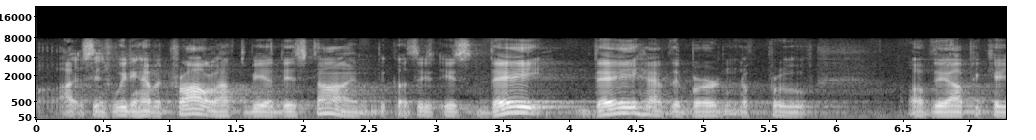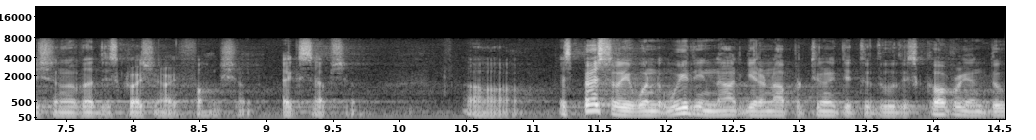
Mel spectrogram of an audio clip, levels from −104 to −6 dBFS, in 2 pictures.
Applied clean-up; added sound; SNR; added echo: none; none; none; none.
